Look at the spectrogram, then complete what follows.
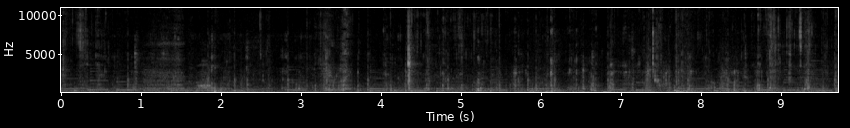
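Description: Soft background music with a simple melody, under close-up eating sounds: chewing, lip smacks and many short sharp clicks as two people eat fried chicken and rice with their hands.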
